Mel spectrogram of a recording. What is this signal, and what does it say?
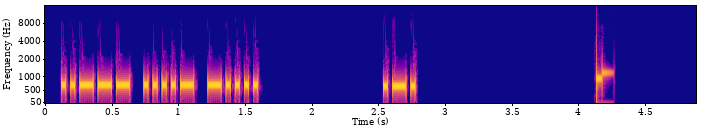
Morse code, heard as a keyed tone, about 34 wpm, 700 Hz. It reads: 246 R
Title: Worked All Europe DX Contest - QTC Exchange - 35wpm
